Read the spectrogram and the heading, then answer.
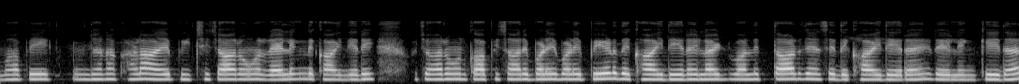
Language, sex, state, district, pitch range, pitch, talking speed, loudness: Hindi, female, Uttar Pradesh, Varanasi, 230-245 Hz, 235 Hz, 195 wpm, -16 LUFS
